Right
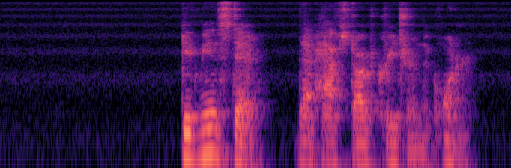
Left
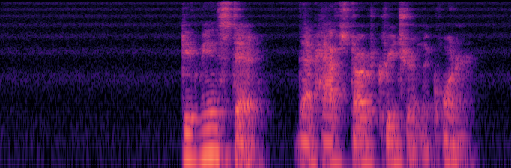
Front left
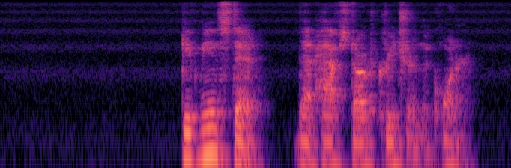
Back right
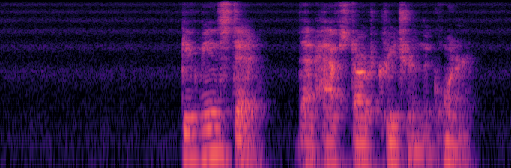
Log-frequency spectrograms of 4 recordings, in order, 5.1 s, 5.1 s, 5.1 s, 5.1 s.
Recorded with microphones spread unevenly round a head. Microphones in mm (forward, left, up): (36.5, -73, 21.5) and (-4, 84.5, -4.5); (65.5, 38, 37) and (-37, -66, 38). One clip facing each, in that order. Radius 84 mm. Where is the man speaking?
30° right, 0.5 m; by 4.7 s 10° left, 2.5 m.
